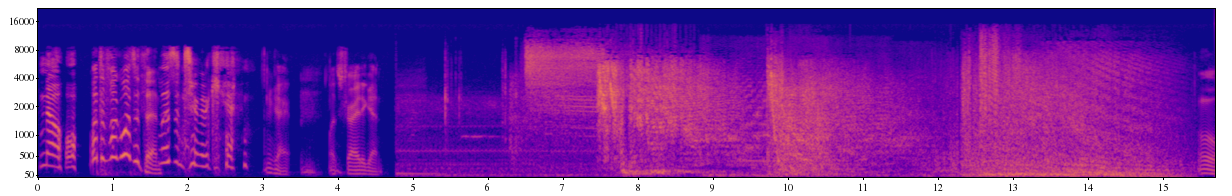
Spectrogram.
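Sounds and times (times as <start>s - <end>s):
speech: 0.0s - 4.6s, 15.5s - 15.6s
science-fiction film effect of a space station's super laser firing on a planet: 6.3s - 15.4s.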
